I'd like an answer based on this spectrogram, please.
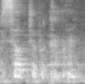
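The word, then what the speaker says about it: siltepecana: No, Celtibacana.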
